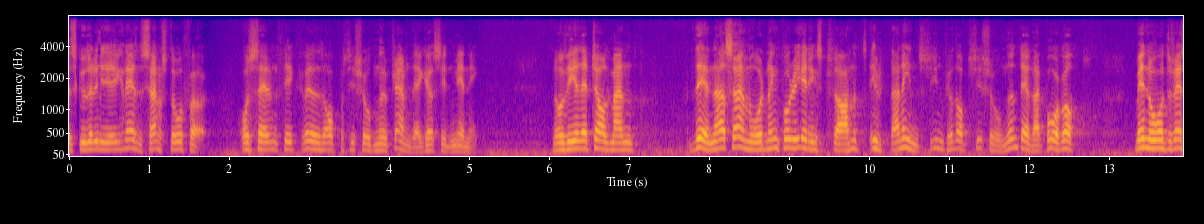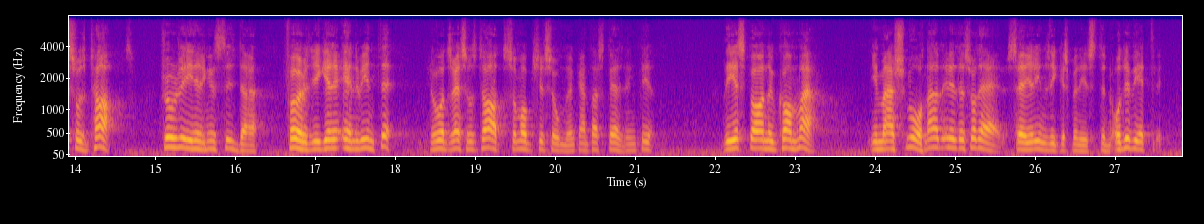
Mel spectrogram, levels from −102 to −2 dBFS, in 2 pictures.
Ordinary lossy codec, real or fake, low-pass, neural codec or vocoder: none; fake; 7.2 kHz; codec, 16 kHz in and 24 kHz out, 0.6 kbps, FocalCodec, streaming, 2048 codes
